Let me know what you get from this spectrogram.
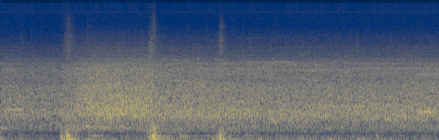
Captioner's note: audience roaring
